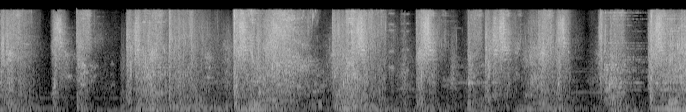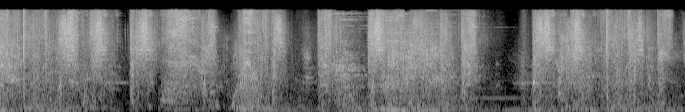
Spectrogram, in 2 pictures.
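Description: Game spells and blows crash and crackle in a fast fight.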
